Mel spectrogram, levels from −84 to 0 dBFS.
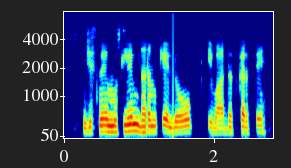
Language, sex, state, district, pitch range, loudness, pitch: Hindi, male, Uttar Pradesh, Jyotiba Phule Nagar, 130-155 Hz, -16 LUFS, 145 Hz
